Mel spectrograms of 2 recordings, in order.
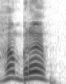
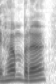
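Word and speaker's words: Rembrandt: que eu tô falando a rambrã a pronúncia é essa se escreve reimbrante de ti mas se ele rambran ele trabalhou com essa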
